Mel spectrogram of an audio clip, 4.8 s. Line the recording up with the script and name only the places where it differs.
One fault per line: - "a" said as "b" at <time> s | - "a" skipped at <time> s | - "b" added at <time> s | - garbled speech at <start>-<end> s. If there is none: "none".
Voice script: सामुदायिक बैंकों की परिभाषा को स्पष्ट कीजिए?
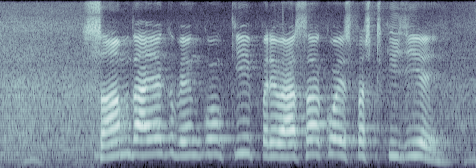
none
